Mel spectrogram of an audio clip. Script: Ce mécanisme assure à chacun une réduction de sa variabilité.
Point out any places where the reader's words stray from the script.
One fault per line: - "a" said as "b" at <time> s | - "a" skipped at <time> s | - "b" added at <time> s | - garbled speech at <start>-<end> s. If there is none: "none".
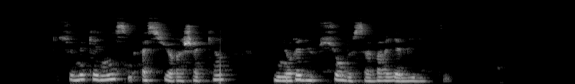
none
